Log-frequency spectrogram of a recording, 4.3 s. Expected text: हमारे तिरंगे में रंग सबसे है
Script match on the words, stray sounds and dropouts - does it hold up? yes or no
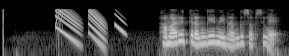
no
